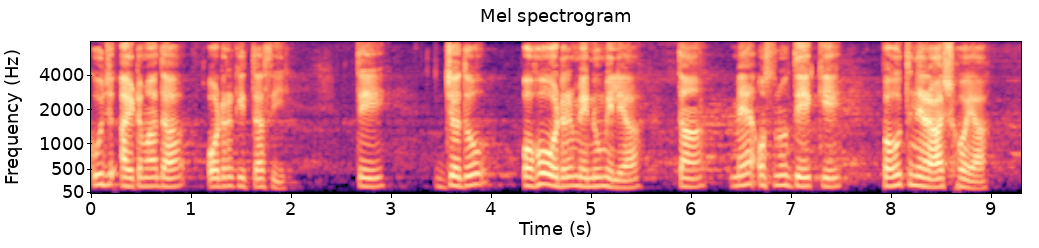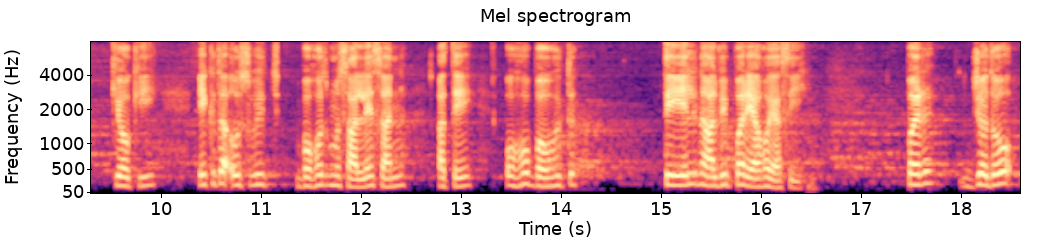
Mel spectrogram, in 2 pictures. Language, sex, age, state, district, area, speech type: Punjabi, male, 18-30, Punjab, Pathankot, rural, spontaneous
